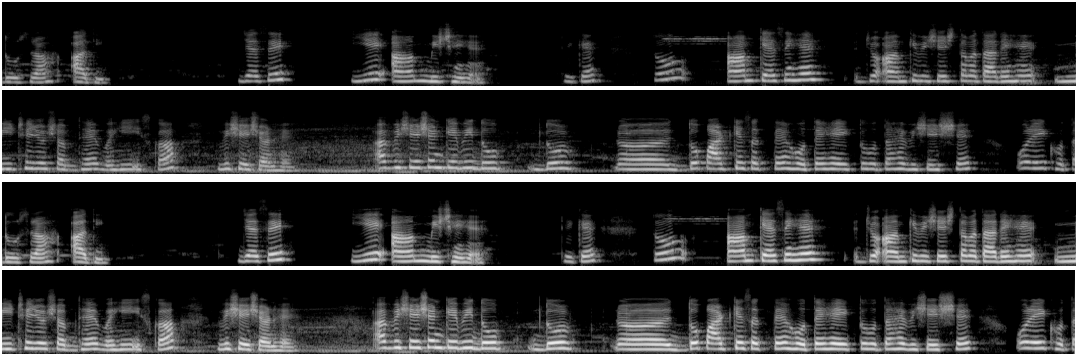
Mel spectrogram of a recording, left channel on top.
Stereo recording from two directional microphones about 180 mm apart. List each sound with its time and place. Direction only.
0.0 s speech: 45° right (ahead or behind)
2.4 s speech: 45° right (ahead or behind)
